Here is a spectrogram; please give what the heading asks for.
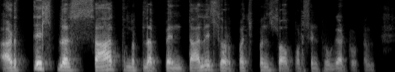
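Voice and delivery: ordinary delivery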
